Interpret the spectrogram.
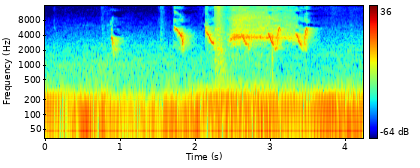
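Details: Bar-winged prinia (ciblek) giving a quick run of high, sharp chirps in the second half over steady low background hum. Isolated notes are scattered earlier.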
